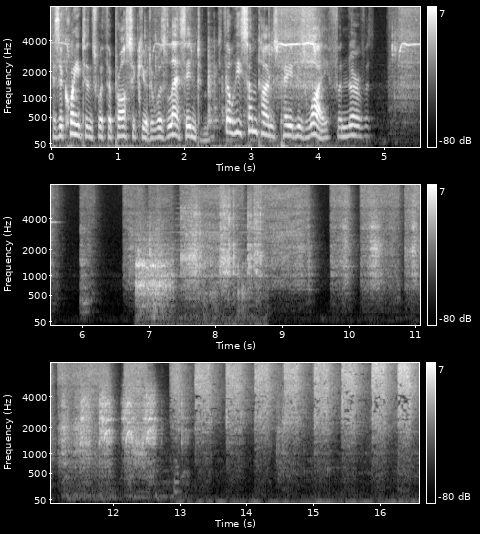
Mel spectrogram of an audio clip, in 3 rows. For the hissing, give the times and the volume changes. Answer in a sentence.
You can hear the hissing from 5.0 to 16.5 s, getting louder.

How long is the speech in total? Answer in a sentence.
You can hear the speech for 5 seconds altogether.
